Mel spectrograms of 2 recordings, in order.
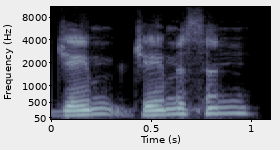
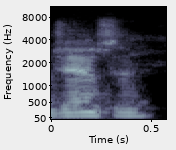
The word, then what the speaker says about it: Jamson: Um, and then Jamson, is that how you say it? Jameson? Oh yeah, you got it the first time, Jamson.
